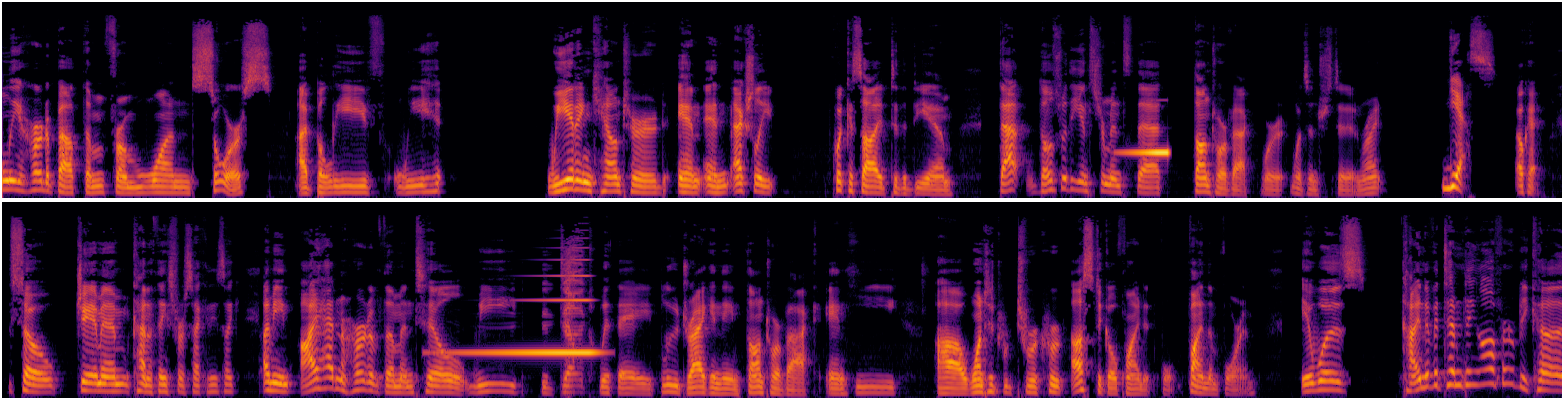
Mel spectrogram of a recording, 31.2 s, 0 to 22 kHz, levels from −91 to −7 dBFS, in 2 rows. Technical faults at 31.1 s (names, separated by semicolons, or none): none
